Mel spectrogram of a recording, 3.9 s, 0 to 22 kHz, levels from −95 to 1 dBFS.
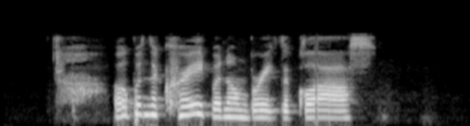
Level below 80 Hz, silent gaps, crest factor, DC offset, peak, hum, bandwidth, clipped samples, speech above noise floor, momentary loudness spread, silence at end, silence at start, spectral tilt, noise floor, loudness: -58 dBFS; none; 16 dB; under 0.1%; -2 dBFS; none; 8.2 kHz; under 0.1%; 57 dB; 16 LU; 0.85 s; 0.45 s; -5 dB/octave; -73 dBFS; -16 LUFS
